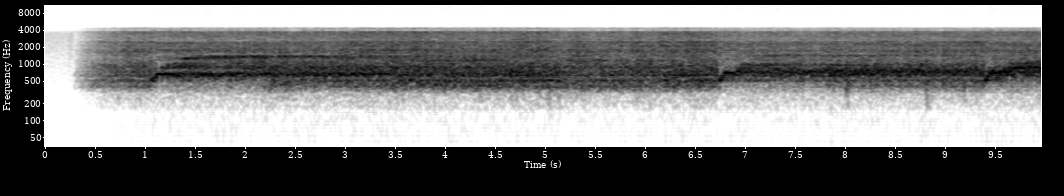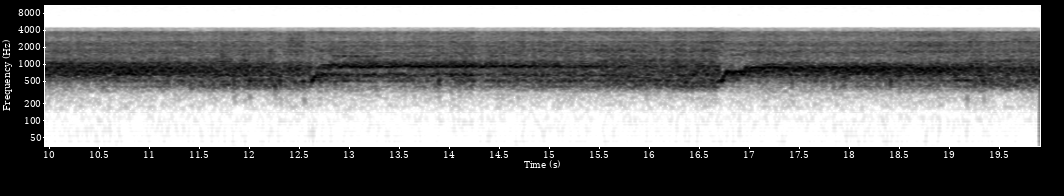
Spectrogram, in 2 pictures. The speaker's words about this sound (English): So here is the reported Bigfoot sound.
